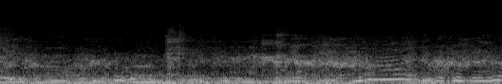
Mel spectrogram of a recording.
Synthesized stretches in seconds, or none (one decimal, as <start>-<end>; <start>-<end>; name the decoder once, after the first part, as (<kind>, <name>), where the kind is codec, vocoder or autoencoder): 0.0-5.0 (codec, SNAC)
